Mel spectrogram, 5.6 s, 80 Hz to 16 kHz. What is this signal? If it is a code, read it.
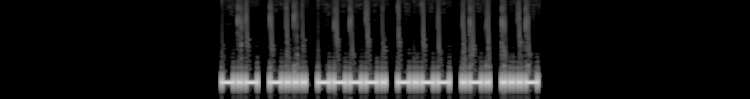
Morse code, heard as a keyed tone, about 40 wpm, 700 Hz. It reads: KB9YRV
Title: USA Call Signs - 6 Characters - 40wpm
